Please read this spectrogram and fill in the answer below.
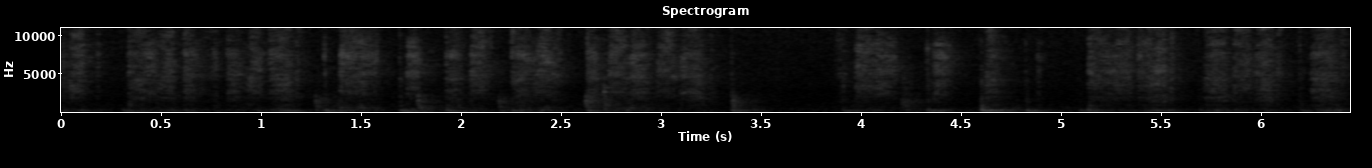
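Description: Felt-tip marker writing on flip-chart paper: faint, short irregular strokes, with a brief pause partway through.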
